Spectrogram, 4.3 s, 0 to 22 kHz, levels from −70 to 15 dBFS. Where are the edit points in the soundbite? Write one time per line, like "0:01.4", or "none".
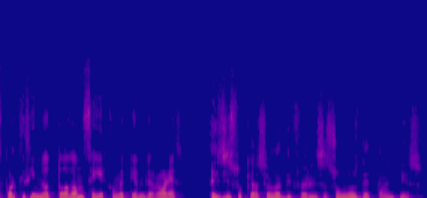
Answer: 0:01.9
